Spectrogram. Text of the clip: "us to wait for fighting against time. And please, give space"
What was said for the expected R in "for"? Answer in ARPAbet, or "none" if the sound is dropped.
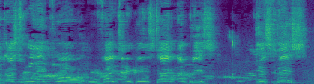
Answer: W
